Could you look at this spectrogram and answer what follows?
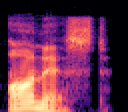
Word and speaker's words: honest: The here is silent, too. It sounds like honest.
